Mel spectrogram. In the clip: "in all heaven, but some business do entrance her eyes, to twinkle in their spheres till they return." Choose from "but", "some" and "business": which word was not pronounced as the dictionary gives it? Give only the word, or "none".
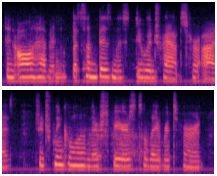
none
